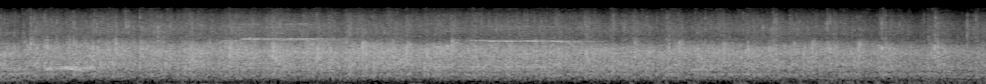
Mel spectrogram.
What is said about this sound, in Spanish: ¡Aleluya! ¡Santo! Dile un aplauso fuerte a Jesús.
